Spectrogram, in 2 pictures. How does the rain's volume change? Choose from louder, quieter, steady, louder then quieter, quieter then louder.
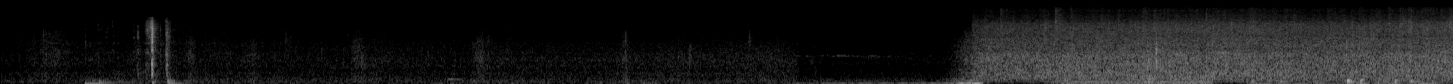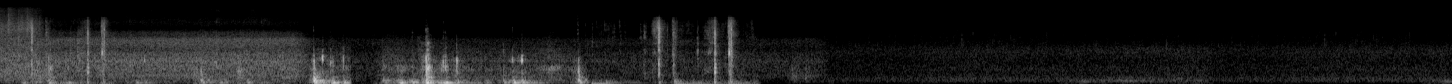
louder then quieter.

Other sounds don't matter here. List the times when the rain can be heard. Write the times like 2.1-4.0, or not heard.
0.0-29.0.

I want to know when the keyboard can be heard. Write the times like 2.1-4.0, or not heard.
10.4-20.4.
